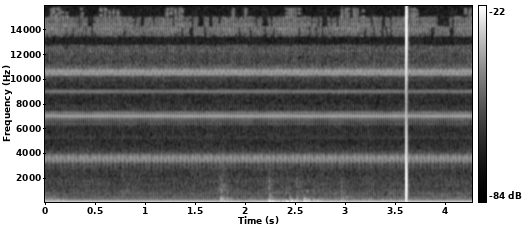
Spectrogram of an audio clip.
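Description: Near silence with a steady electrical hum, faint rustling, and one sharp click near the end as a handheld microphone is passed from one speaker to another.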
